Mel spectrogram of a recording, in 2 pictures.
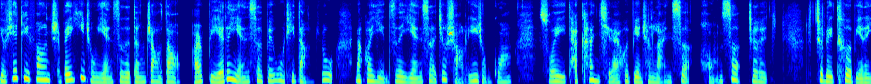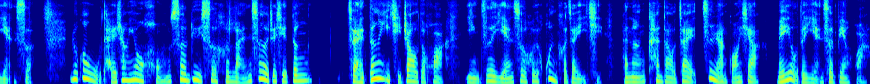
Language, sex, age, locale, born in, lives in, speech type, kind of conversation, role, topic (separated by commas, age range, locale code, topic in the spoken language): Chinese, female, 55-59, zh-CN, China, United States, read, expert-assistant, expert, 为什么我们会有影子？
